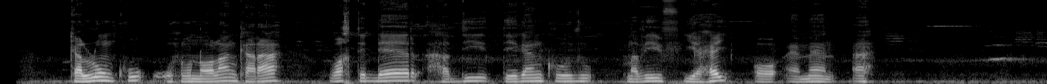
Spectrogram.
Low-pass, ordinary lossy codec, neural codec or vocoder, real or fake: none; none; none; real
